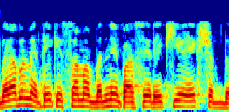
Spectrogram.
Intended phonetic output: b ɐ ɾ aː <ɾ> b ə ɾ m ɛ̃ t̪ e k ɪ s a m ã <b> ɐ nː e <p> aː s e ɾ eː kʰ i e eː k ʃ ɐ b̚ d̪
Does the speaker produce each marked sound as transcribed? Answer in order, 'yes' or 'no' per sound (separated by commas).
no, yes, yes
